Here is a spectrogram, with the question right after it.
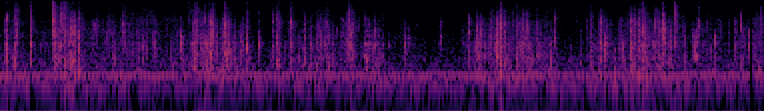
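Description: A medium-size, partly full clear plastic packaging bag of mini glue sticks is crinkled and squeezed by hands. It makes dense, bright crackling and crinkling in uneven bursts, loudest near the start, around two seconds, and again past five seconds, over a faint steady low hum. Each crackle dies away almost at once.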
